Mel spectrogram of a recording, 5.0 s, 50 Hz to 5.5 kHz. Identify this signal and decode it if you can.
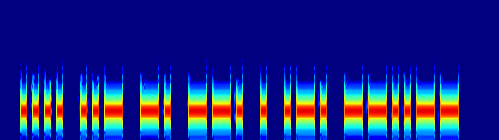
Morse code, heard as a keyed tone, about 20 wpm, 600 Hz. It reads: HUNGER,
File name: the old man and the sea part 2 20wpm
